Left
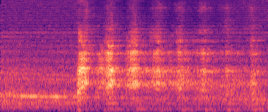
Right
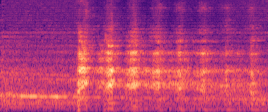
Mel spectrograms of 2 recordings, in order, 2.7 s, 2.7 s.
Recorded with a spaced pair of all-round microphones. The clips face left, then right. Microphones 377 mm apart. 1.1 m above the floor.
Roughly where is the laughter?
Right.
